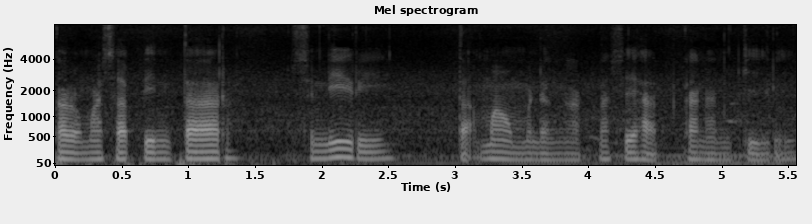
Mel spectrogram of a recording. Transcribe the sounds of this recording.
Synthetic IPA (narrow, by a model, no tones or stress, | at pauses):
kalomasapint̪ar | səndiɾi | t̪a̰ʔmauməndəŋarnaseɦat̪̚kanankiɾi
